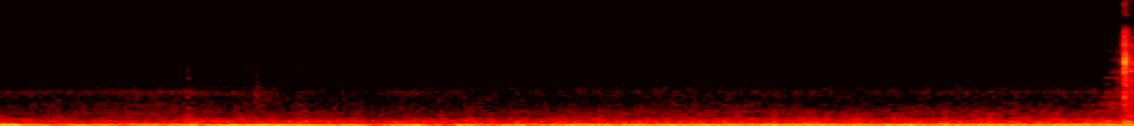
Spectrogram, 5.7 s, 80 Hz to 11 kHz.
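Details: BMW 335i at idle with a new engine tune still adapting: low, deep rumble that sags and swells unevenly for a couple of seconds before steadying, rough hunting idle; owner suspects the tune adaptation.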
